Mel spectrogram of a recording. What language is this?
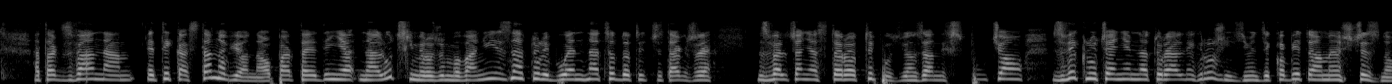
Polish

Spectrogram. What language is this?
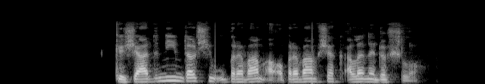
Czech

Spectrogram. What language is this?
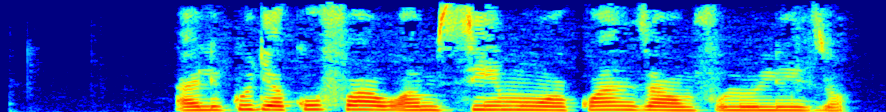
Swahili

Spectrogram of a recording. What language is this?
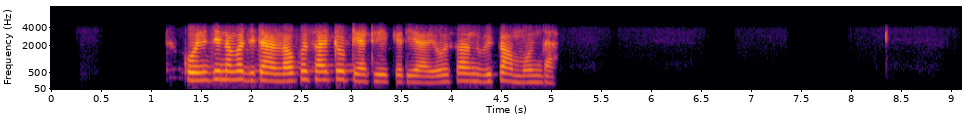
Dogri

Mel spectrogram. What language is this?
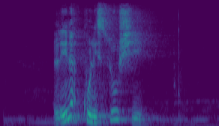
Arabic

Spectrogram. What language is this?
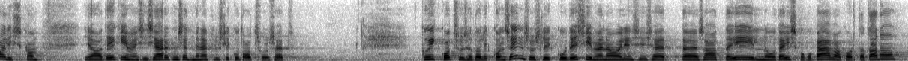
Estonian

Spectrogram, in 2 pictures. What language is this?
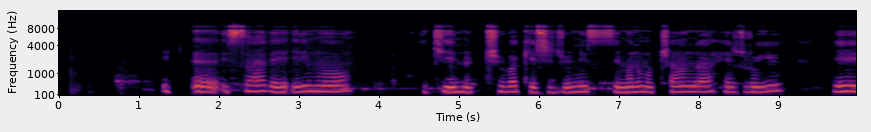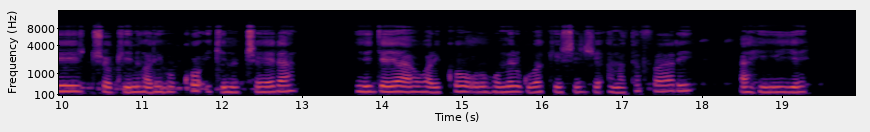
Rundi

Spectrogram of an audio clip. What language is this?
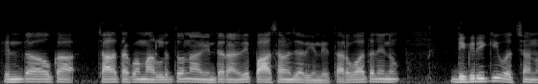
Telugu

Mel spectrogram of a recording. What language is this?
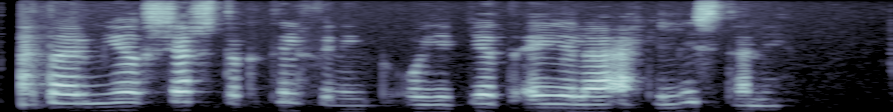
Icelandic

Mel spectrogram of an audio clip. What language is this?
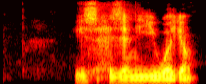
Kabyle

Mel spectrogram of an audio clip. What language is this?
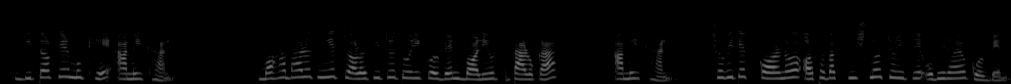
Bangla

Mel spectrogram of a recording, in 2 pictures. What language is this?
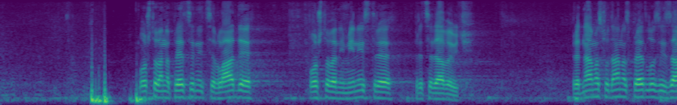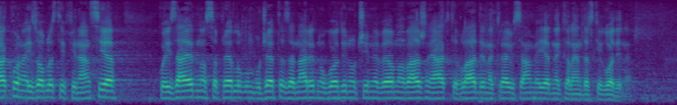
Serbian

